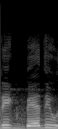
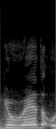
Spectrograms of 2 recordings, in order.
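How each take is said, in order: First: A full b sound follows the g. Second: The b sound is dropped after the g. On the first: The speaker calls it right. "এটা ঋগ্বেদই উচ্চারণ হবে" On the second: The speaker calls it wrong. "ঋগ্বেদ উচ্চারণ হবে না"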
